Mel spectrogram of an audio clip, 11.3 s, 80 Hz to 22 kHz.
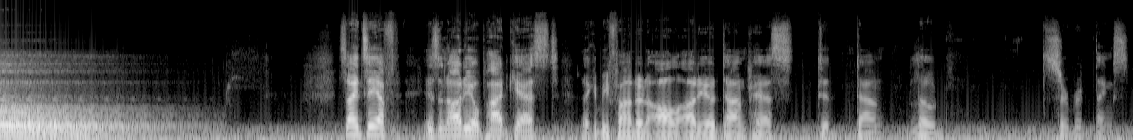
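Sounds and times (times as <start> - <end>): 
smeared echo effect from an echo machine: 0.0 - 2.4
speech: 3.4 - 9.6, 10.4 - 11.3.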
